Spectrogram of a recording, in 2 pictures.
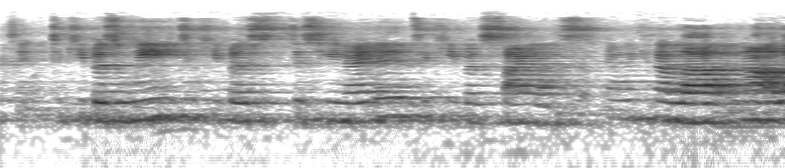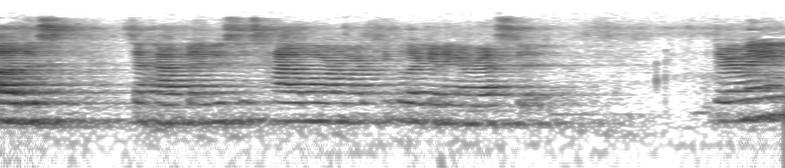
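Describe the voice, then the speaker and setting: A woman's voice: on the high side, fairly bright tone. A woman giving an earnest, emphatic prepared speech as a committee member, appealing to her community to get involved. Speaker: activist committee member giving closing remarks. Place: large indoor hall at an Islamic center. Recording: echoey hall, distant mic, faint noise.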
